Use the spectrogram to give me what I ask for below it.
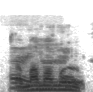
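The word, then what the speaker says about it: Mamamoo: Mam Mo. Moo spelled like how you would spell it if you were saying a cow.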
